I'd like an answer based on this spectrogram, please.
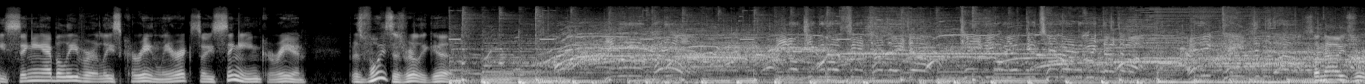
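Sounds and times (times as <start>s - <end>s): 
speech: 0.0s - 4.8s, 13.2s - 13.6s
crowd cheering and yelling: 4.8s - 13.6s.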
